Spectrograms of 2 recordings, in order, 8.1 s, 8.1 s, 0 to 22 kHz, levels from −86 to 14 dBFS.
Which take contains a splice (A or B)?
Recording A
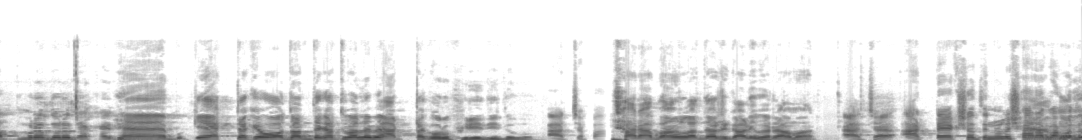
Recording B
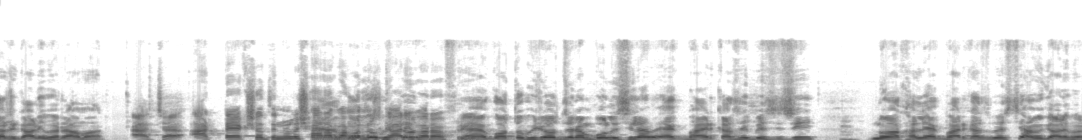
A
